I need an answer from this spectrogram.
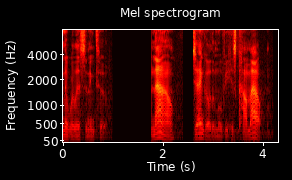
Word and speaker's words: Django: we're listening to now django the movie has come out what's django telling how about spelling his name oh the d is silent i'm like oh you're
